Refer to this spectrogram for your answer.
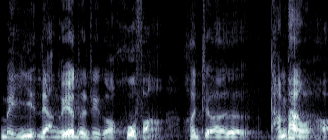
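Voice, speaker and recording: A man speaking at a moderate pace. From mainland China. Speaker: logistics company executive; guest. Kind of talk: interview. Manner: halting with many fillers. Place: studio. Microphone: lapel.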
